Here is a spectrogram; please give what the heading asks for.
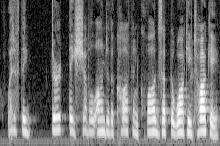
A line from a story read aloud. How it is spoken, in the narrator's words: He ... whispered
